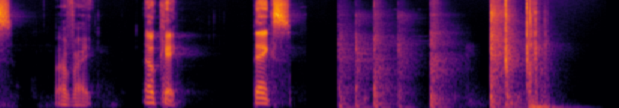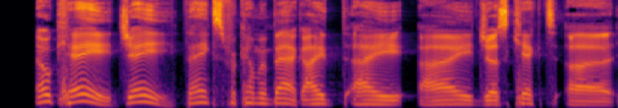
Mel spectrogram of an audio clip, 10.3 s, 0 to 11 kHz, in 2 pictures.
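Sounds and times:
speech: 0.5 - 2.5, 5.5 - 10.3
knocking on a door: 2.8 - 4.9.

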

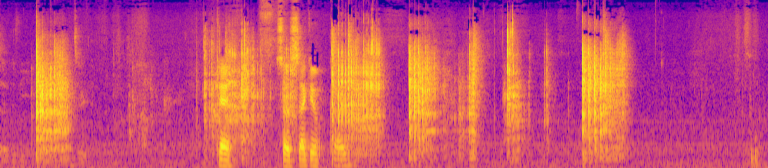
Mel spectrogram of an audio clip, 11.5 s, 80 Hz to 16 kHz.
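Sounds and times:
plastic poker chips tossed into the pot for an ante: 3.0 - 9.5
speech: 3.3 - 5.5.

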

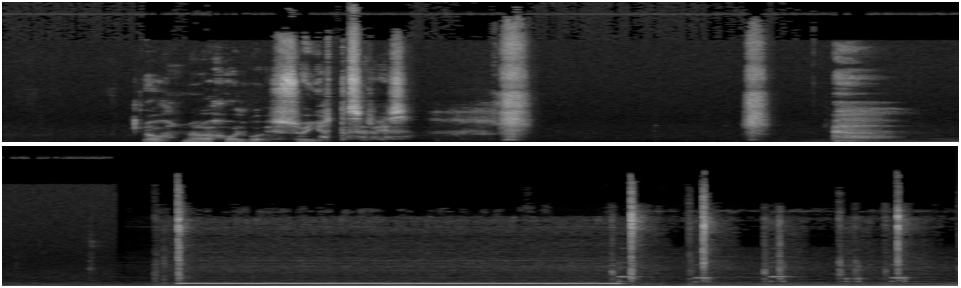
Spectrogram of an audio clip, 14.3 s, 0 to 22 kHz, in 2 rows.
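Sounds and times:
speech: 1.0 - 3.1
sharp breathy bursts: 2.0 - 7.0
steady telephone dial tone: 8.5 - 12.0
short clear telephone keypad beeps: 8.5 - 13.1.

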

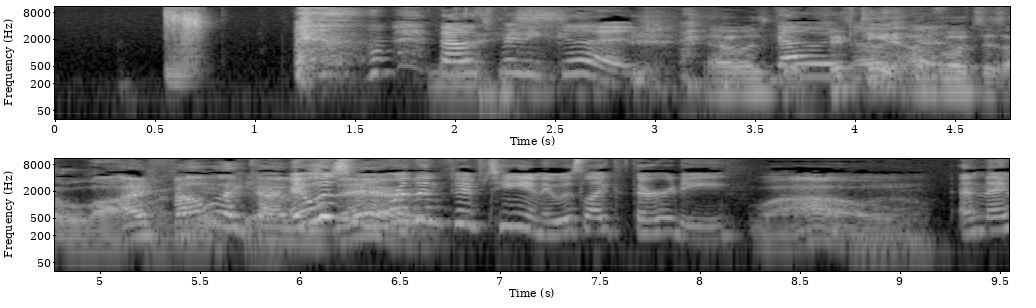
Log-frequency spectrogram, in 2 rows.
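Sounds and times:
buzzy fart noise made with the mouth: 0.5 - 0.9
speech: 1.8 - 9.5.

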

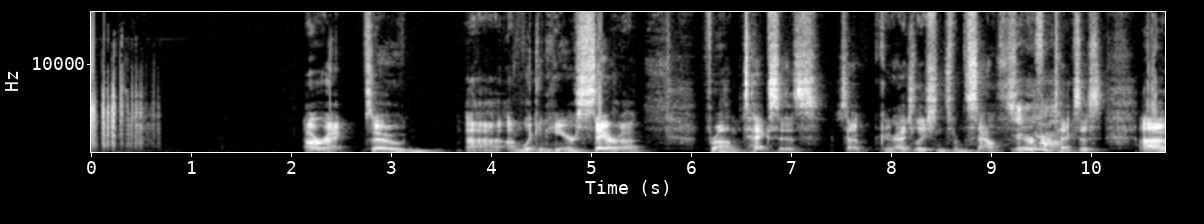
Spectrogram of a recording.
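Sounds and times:
dice clattering: 0.0 - 0.8
speech: 2.1 - 10.7.

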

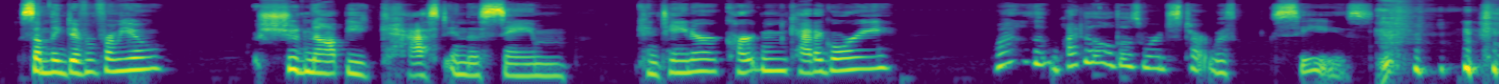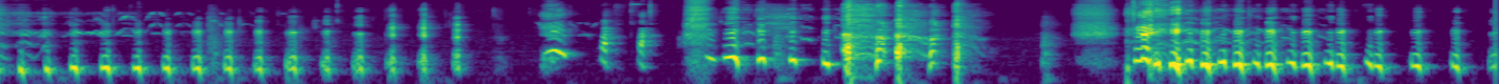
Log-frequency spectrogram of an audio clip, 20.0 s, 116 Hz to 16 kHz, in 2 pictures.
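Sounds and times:
speech: 0.2 - 10.3
person laughing: 9.2 - 16.4, 17.5 - 19.9
person coughing harshly: 14.6 - 16.6.

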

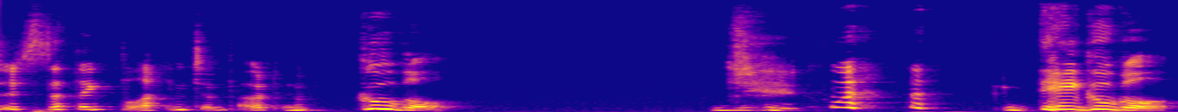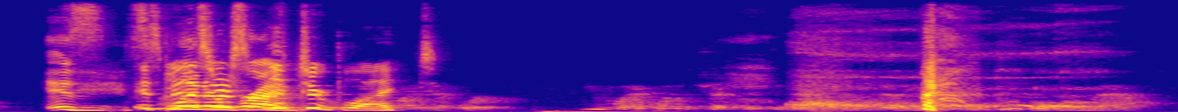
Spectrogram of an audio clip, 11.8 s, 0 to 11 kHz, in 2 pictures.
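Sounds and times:
speech: 0.0 - 2.2, 3.6 - 4.4, 5.0 - 8.2
heavy breathing with raspy exhales: 9.4 - 11.7.

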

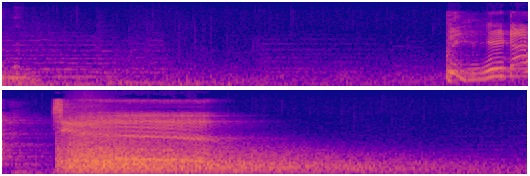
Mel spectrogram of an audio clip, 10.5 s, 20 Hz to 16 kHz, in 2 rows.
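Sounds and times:
rain: 0.0 - 10.5
thunder crash from a lightning strike: 5.8 - 10.5.

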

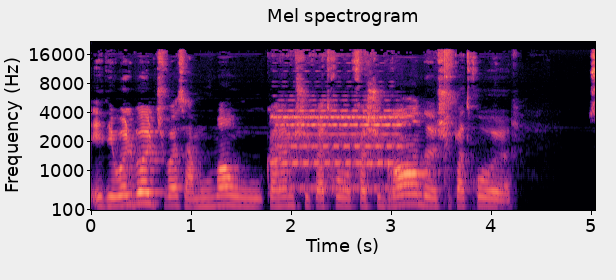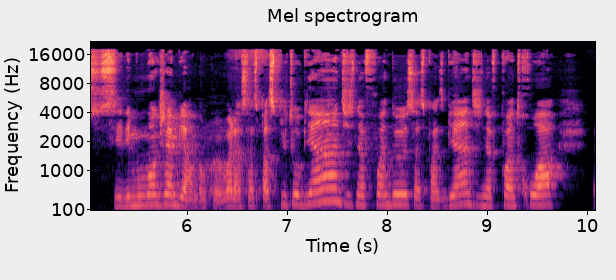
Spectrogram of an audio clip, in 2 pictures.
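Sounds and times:
speech: 0.0 - 4.4, 5.0 - 10.0
electronic doorbell ringing: 1.8 - 3.3.

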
